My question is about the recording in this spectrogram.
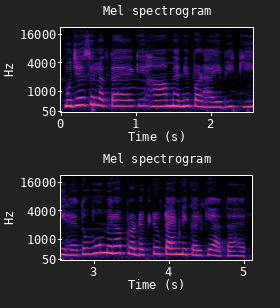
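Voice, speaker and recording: A woman's voice: sits high, moderate pace, warm tone, lo-fi sound, faint music behind. A young woman talking casually to her viewers about her study routine as a mother, chatty and full of small hesitations. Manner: chatty, addresses viewers as friends, frequent hesitations. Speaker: vlogger studying for an exam while raising a child.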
